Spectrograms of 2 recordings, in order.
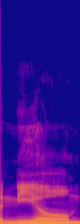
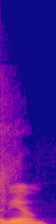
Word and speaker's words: Neom: So it went from being the line city to Neom, the district.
